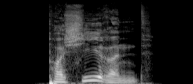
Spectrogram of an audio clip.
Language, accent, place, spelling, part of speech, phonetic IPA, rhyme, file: German, Germany, Berlin, pochierend, verb, [pɔˈʃiːʁənt], -iːʁənt, De-pochierend.ogg
- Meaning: present participle of pochieren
